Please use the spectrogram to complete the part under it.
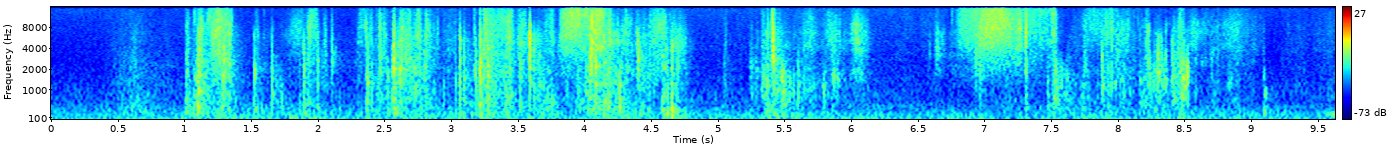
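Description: Paper rustles and crackles as sheets are handled.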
